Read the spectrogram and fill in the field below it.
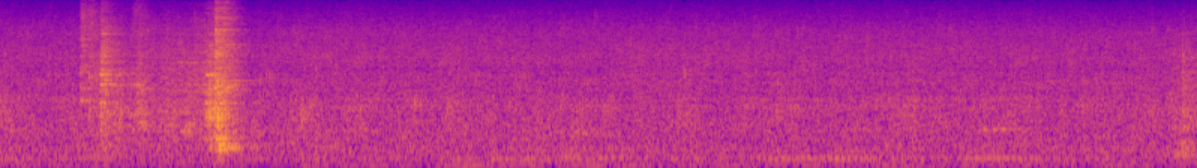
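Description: KFC-style coated chicken fries in hot oil with a constant spattering crackle, broken early by a couple of sharp clatters and scrapes as the pieces are turned over.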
